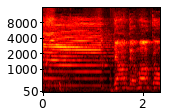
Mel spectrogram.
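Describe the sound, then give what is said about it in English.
A buzzer sound effect gives a steady, buzzy tone with strong harmonics that holds for just over a second and then cuts off. Talking follows straight after. “you get a buzzer for your comments”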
